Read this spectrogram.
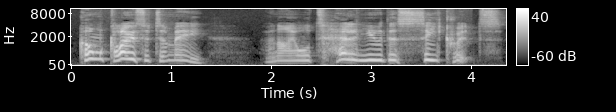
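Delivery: put-on high, sly old hag; coaxing witch. A narrator's reading. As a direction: tempt him closer. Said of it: "she said".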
